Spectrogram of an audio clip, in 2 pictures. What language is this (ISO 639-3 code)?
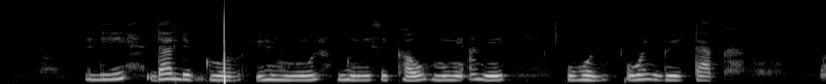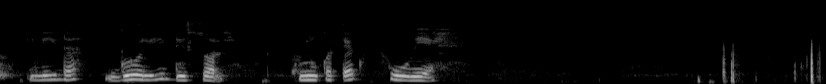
wol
